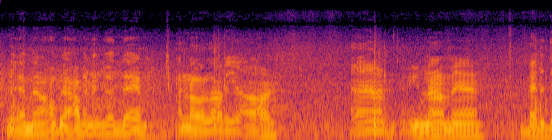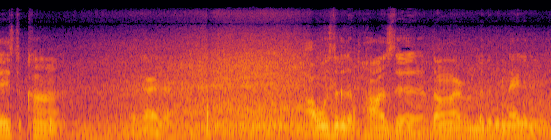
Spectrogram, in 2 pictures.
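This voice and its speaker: A man with a relaxed tone, medium pitch, ordinary pitch variation and a moderate pace, with audible room echo and noticeable background noise. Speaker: car vlogger. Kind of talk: casual vlog while driving. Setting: in a car with windows down. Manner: casual, relaxed. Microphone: distortion from open window.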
